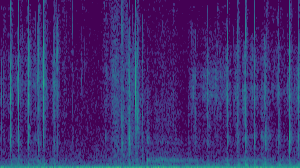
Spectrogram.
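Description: Fingertips and nails tap and scratch across rows of small acrylic rhinestone sticker strips, giving quick, dry, clicky ticks with bright edges. The ticks come in irregular bursts like fast typing over a steady low hum, and each one stops almost instantly.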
